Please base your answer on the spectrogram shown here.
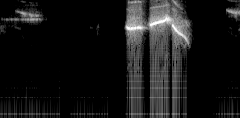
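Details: A Vinous-throated Parrotbill of the Taiwan-endemic subspecies Paradoxornis webbianus bulomachus gives one quick, high chirpy phrase: a thin steady note, then a sharp rising-and-falling twitter, with faint thin whistles before and after.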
